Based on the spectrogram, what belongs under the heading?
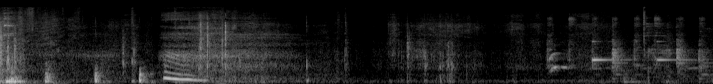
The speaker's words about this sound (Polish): Nieznośny sygnał. Gdzież jest ten jej telefon?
